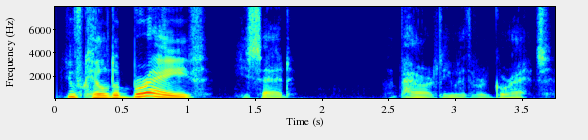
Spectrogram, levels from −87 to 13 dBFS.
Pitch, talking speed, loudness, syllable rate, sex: 135 Hz, 145 wpm, -16 LUFS, 5.8 syllables/s, male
